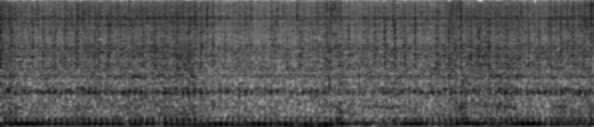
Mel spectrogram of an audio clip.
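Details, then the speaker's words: Vega R New motorcycle engine when slightly revved: loud low idle with a clak-clak clacking rattle riding on the beat, loudest at the clutch side. The mechanic suspects the clutch; the cause is not yet confirmed. "Vega R new ini mempunyai penyakit berisik di bagian mesin saat di cas sedikit itu ada bunyi berisik share gitu"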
